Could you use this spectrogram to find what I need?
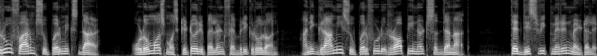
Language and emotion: Goan Konkani, neutral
